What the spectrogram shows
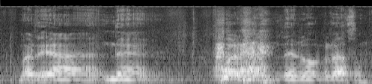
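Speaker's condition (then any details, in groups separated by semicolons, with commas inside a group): Amyotrophic lateral sclerosis; whole-body weakness; nearly two years since onset, worsening, no formal treatment; speech affected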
